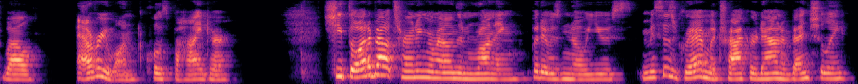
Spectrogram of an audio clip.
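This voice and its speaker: A woman reading a children's story aloud expressively and emphatically, as if to young listeners. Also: mid-range voice. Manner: emphatic, acts out dialogue, pauses to address young listeners.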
